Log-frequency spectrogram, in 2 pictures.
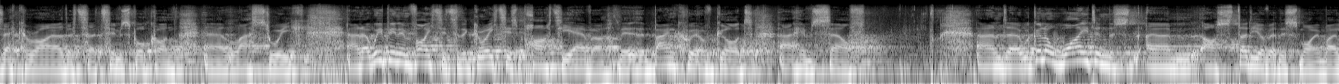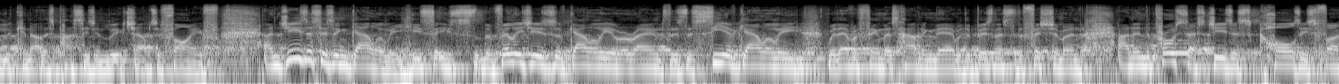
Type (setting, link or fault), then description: setting, live audience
